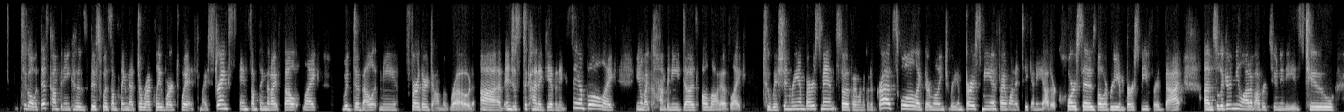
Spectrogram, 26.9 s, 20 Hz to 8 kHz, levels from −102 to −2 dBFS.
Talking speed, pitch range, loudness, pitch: 195 wpm, 205-240 Hz, -25 LUFS, 215 Hz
